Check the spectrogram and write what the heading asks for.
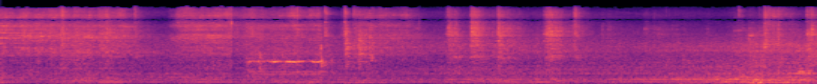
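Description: Automatic wire mesh roll welding machine running: a steady hum under hissing noise, with irregular metallic clanks and a brief whine about three and a half seconds in.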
